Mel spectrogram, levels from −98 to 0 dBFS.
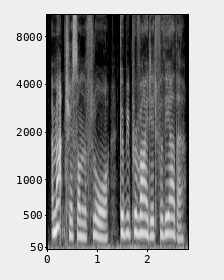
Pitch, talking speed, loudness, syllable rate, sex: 220 Hz, 235 wpm, -18 LUFS, 6.0 syllables/s, female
